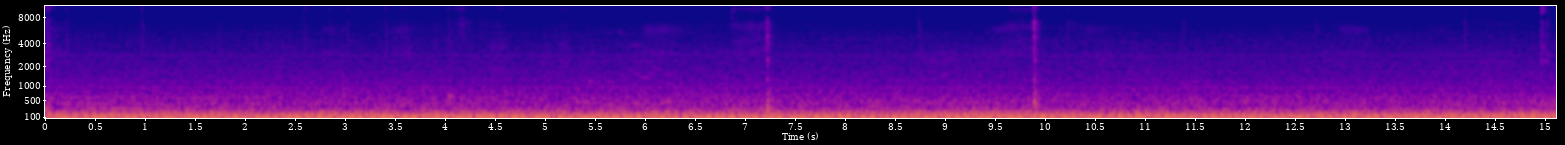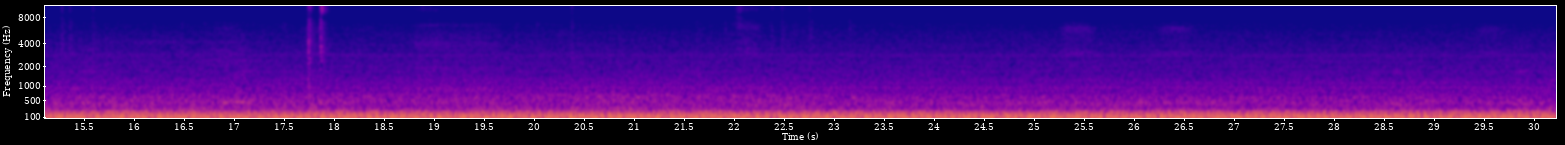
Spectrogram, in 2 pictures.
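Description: Steady low rumble inside a train's driver's cab, with a few faint clicks now and then.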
